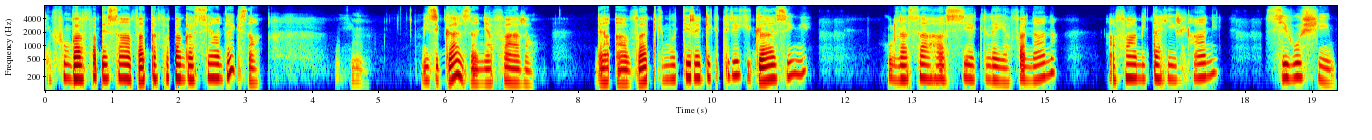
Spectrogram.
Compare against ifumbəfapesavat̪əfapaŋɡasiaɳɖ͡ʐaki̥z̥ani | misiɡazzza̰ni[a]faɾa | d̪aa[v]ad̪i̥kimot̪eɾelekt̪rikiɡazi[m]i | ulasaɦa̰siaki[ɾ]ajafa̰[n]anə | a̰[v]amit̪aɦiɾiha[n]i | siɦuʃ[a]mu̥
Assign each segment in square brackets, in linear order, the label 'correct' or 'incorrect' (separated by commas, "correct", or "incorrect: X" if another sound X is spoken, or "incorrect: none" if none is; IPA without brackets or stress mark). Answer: correct, correct, incorrect: ɲ, incorrect: l, correct, incorrect: f, correct, incorrect: i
